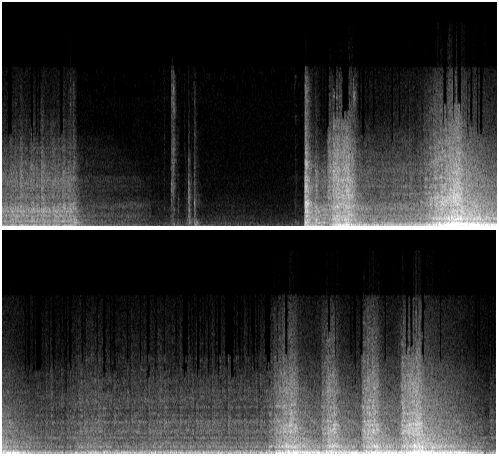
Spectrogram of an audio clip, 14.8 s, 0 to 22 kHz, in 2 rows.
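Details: 1973 Ford Maverick 302 V8, sat two years, on a little fresh gas with the gauge on empty. It catches after a pause, then runs lumpy with surging revs and no clean idle; the owner thinks the timing is a bit off.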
